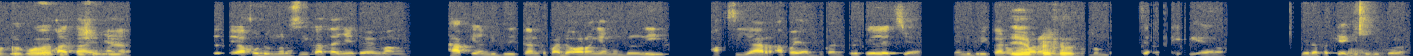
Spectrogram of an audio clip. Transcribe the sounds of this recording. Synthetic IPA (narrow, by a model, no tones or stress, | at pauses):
unt̪ʊk̚molakat̪aɲa | t̪ət̪iakudəŋərsɪkat̪aɲait̪uemaŋ | hakjaŋdibəɾikankəpadaoɾaŋjaŋməmbəli | hak̚siara̰pajabukanpɾifilet͡ʃja | jaŋdibəɾikanunaoɾaɾifilməmbəaksiaipiɛl | dadapat̪̚kajaʔɡit̪uɡit̪ulah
